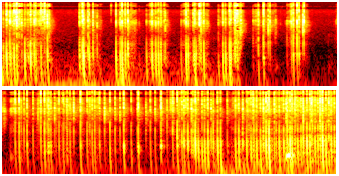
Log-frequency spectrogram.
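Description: An artificial plastic green apple is fast-tapped, recorded lo-fi without a microphone. Short bursts of quick, crisp tapping with brief pauses between them give way to a steady, dense stream of taps in the second half. The taps are dry and scratchy, with almost no ring.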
